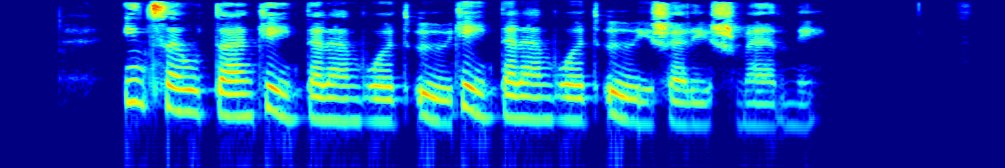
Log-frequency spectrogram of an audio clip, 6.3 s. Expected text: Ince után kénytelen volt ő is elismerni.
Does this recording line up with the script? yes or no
no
